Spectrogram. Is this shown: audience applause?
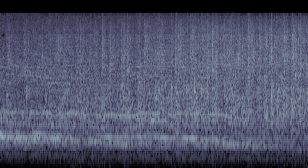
yes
